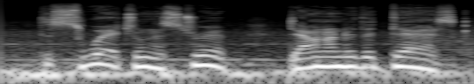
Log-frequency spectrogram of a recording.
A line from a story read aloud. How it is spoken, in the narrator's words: Jamie Lynn yelled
